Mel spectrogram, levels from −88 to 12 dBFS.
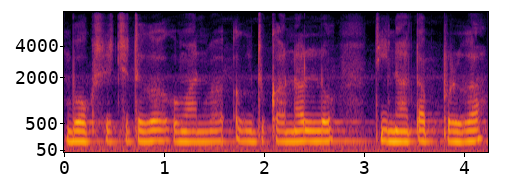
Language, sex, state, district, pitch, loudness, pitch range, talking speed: Wancho, male, Arunachal Pradesh, Longding, 175 Hz, -15 LUFS, 175-180 Hz, 185 wpm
